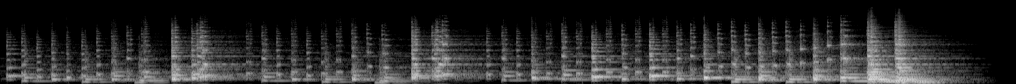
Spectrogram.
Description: pizzicato strings

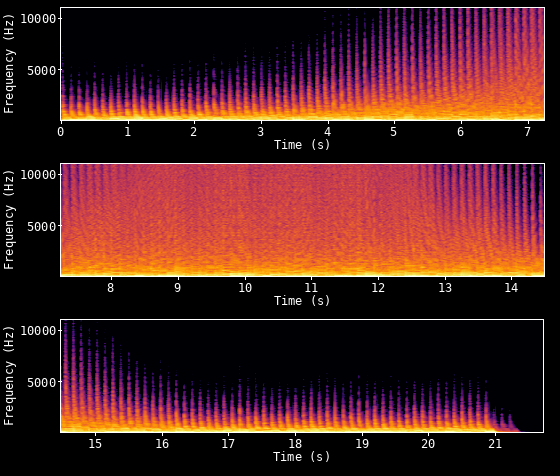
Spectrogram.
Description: multi bass

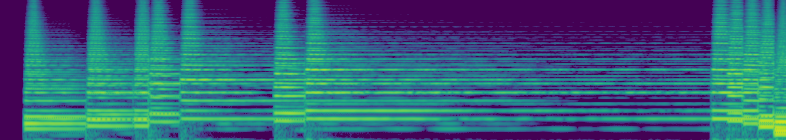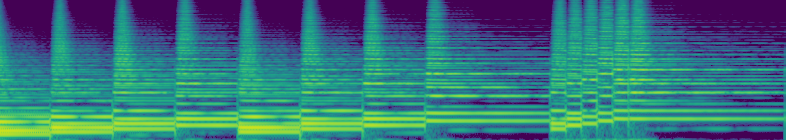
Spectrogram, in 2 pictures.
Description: brass crush

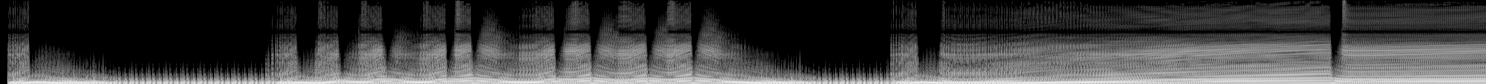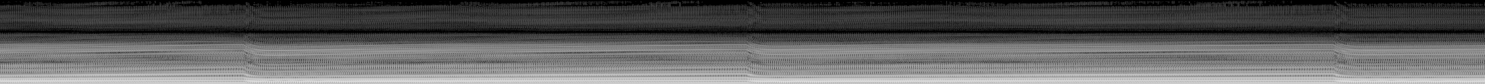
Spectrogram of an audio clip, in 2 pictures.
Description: luxury v8

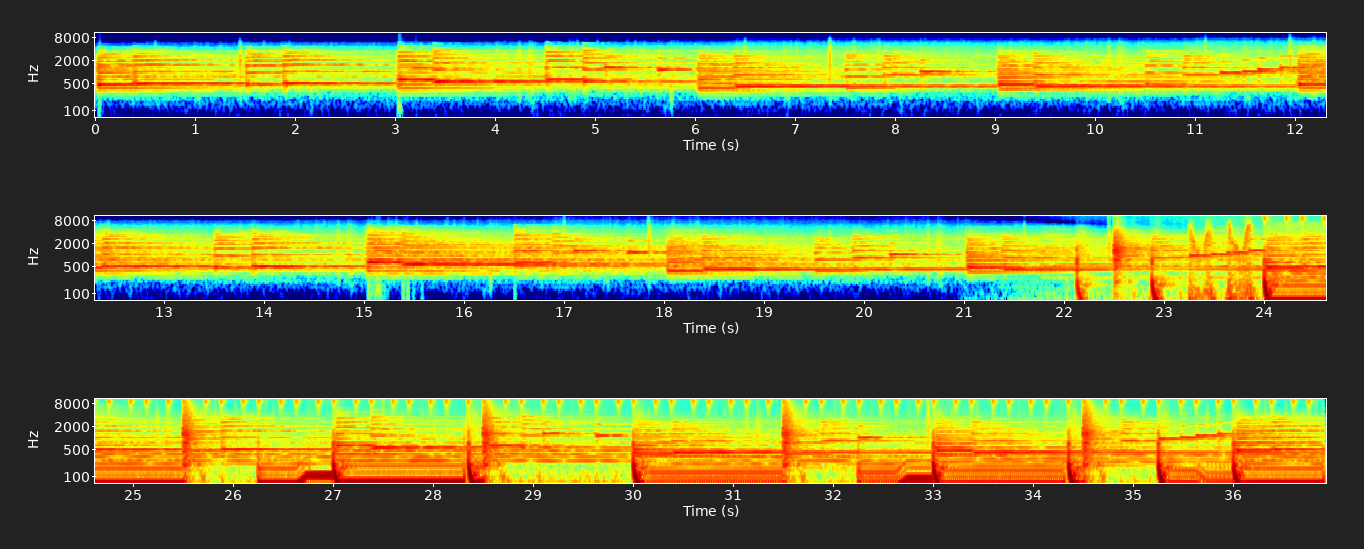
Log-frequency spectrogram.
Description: chillout waves; glitchedtones

